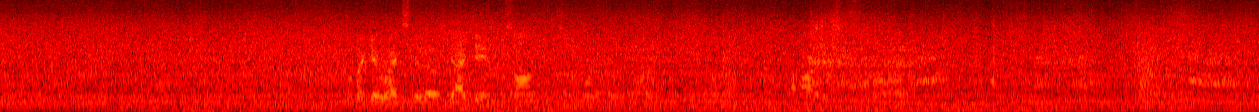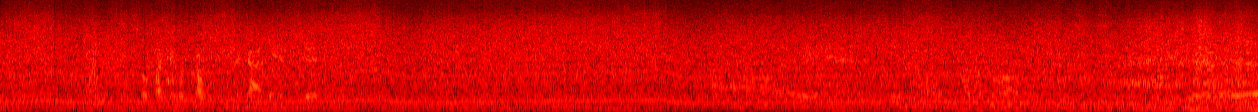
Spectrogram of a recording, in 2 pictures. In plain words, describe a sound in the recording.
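A racing car engine roars steadily, its pitch rising and dipping as it shifts gears.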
